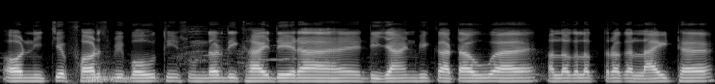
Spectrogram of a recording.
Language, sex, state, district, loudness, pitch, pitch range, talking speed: Hindi, male, Bihar, Patna, -16 LUFS, 150 Hz, 150-155 Hz, 175 wpm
